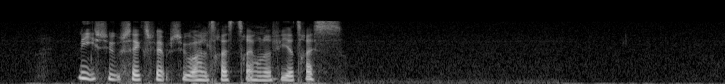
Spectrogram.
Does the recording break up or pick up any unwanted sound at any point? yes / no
no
